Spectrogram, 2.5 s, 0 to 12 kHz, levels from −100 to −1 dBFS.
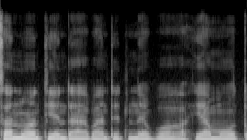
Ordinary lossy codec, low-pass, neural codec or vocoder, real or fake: none; 10.8 kHz; none; real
